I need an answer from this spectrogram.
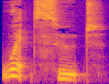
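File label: "wetsuit", British English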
